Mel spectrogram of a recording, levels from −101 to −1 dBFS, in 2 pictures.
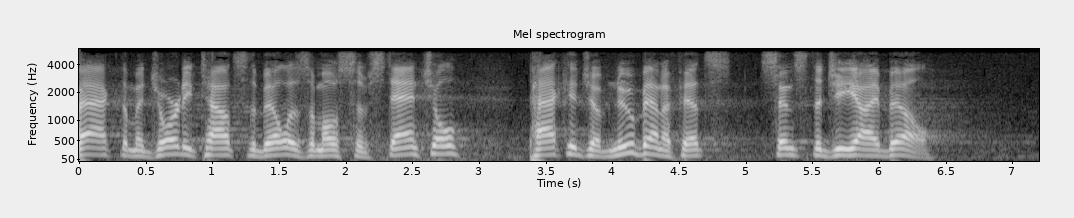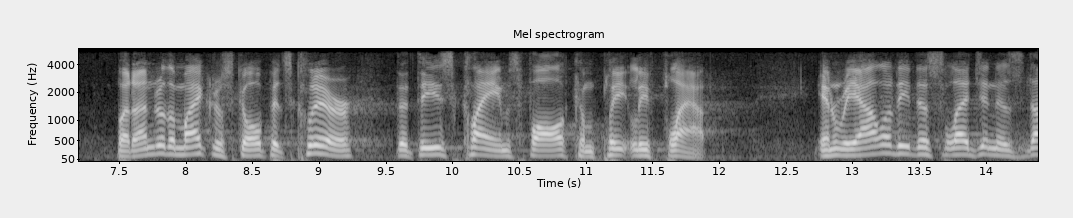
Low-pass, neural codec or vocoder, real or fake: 5.4 kHz; none; real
